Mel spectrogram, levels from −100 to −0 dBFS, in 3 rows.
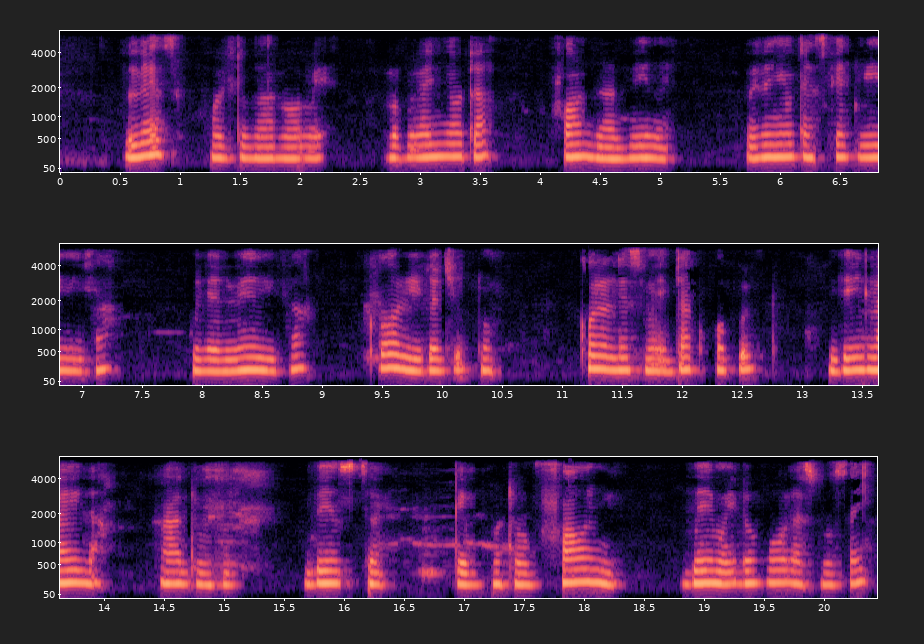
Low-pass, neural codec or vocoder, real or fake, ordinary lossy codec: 5.4 kHz; codec, 44.1 kHz, 2.6 kbps, SNAC; fake; AAC, 32 kbps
